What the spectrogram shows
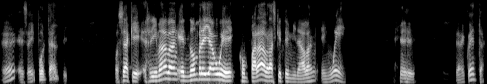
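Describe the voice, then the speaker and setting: A man with a fairly high, expressive voice teaches a Bible lesson slowly, reading through quotations lecture-style, explaining things step by step and checking in with his listeners. The recording is dull, dry, and lo-fi, with no room sound.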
